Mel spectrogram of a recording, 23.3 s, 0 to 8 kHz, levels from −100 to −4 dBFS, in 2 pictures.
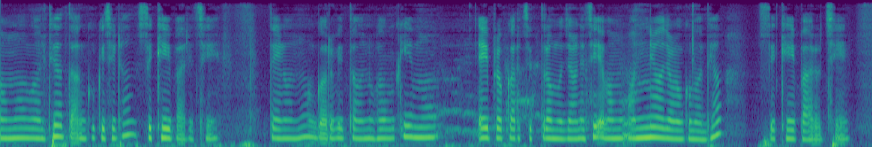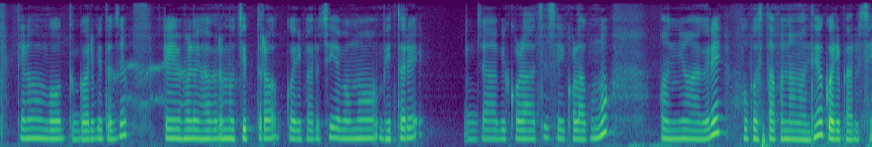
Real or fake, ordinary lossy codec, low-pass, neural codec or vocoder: fake; none; 7.2 kHz; autoencoder, 48 kHz, 32 numbers a frame, DAC-VAE, trained on Japanese speech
